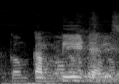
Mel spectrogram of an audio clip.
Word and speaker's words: competence: Competence. No. The first part is stressed. What is it? Competence. Competence. What is it? Competence. Open your mouth full and then close it slowly.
